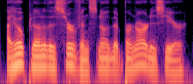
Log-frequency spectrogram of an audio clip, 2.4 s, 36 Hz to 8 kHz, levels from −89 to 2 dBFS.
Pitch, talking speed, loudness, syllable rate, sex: 100 Hz, 275 wpm, -18 LUFS, 6.4 syllables/s, male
